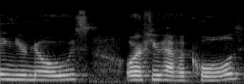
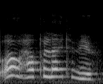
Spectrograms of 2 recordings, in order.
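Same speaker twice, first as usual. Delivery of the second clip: pleased polite praise; 8 semitones higher, faster than usual. Retold or imitated. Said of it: "They just smile and go".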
